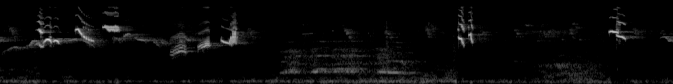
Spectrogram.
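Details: Oriental magpie-robin song meant to goad a silent bird into replying to a rival: bright whistled and chattering notes early, a soft lower rattly passage midway, then isolated sharp high upswept notes.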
